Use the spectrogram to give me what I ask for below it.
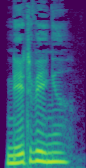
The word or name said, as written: netvinget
